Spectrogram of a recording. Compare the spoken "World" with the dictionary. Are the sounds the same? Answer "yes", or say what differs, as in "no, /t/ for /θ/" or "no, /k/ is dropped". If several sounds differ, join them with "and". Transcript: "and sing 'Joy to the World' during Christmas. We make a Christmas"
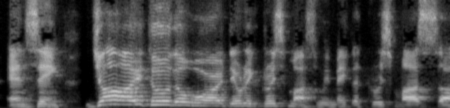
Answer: no, /l/ is dropped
